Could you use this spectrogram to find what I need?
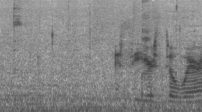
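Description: A woman speaks calmly through a headset microphone.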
